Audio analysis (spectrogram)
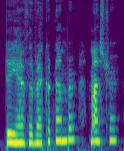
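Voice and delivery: put-on high, fast little girl voice; young girl's voice. A narrator's reading. Youngling asks the visiting master politely, high childlike voice. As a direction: voice her as a small eager child.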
